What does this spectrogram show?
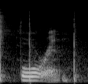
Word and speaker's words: foreign: When people say this, usually what they're trying to pronounce is foreign.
